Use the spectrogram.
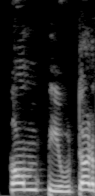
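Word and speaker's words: computer: पी यू टी ई आर क्या पढ़ेंगे इसको कंप्यूटर पढ़ेंगे कंप्यूटर तो देखिए सुमन लाइक्स टू यूज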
